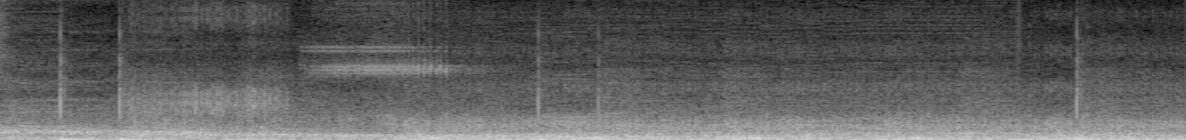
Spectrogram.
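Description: Heavy blows thud as a creature is struck.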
